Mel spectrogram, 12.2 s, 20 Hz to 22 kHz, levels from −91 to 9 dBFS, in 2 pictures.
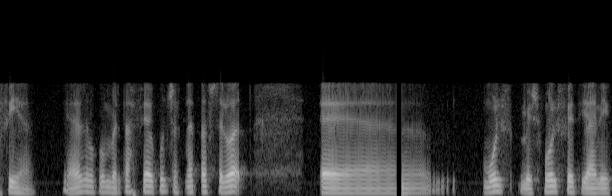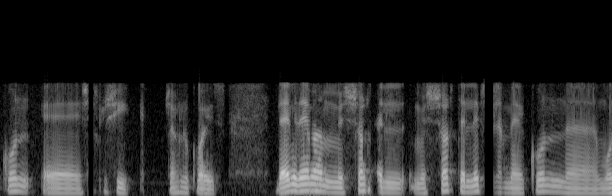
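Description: Speech on a narrowband call, with light ADPCM coloration that fits G.726 at 32 kbit/s. Three abrupt, hard-edged dropouts cut in at 3.96 s, 7.0 s and 10.96 s: about 60 ms, 60 ms and 100 ms of silence, and after each one the speech comes back slightly distorted before it settles. This is packet loss on an ADPCM call. A few packets, around five in the last gap, went missing, so the decoder's adaptive predictor and step size drifted from the sender's and needed tens of milliseconds to resynchronise.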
